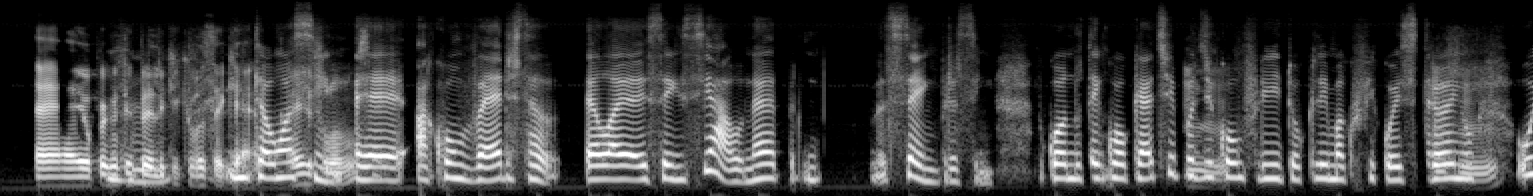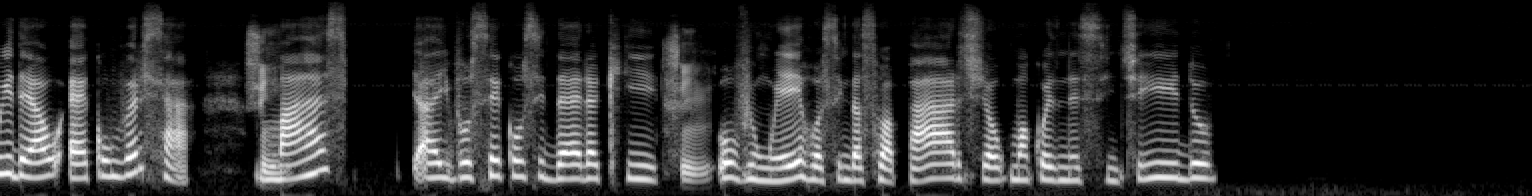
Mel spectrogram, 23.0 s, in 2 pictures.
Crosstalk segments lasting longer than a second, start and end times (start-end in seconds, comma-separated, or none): 1.7-3.0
